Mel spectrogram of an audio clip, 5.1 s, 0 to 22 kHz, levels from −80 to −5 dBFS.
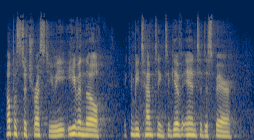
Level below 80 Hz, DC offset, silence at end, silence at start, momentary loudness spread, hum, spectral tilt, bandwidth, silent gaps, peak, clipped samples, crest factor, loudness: -58 dBFS; under 0.1%; 0.35 s; 0.15 s; 7 LU; none; -5 dB/octave; 14.5 kHz; none; -4 dBFS; under 0.1%; 18 dB; -21 LUFS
